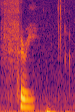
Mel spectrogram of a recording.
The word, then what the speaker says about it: three: a ser una diferencia Entonces el tres es three three three no three three porque tre es árbol cuatro Four cinco five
